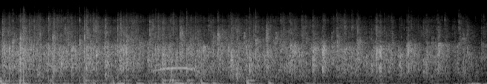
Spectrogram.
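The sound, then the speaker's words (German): Steady audience applause at a Christian gathering in Cologne, given for testimonies, fills the whole stretch, a dense wash of many hands clapping at even loudness, with a brief whistle-like tone rising above it partway through. “Können wir dafür please, einen Applaus yes. geben?”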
